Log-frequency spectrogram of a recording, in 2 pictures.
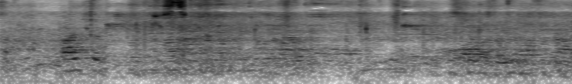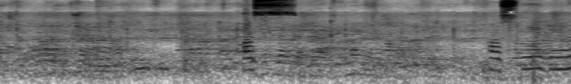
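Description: Men and women chatter at a distance in an echoing hallway.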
